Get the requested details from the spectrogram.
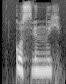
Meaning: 1. oblique (placed or moving at an angle) 2. oblique (not direct in descent; not following the line of father and son; collateral) 3. indirect 4. circumstantial
- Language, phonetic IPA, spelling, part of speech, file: Russian, [ˈkosvʲɪn(ː)ɨj], косвенный, adjective, Ru-косвенный.ogg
